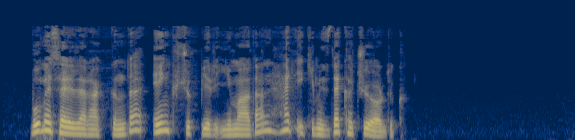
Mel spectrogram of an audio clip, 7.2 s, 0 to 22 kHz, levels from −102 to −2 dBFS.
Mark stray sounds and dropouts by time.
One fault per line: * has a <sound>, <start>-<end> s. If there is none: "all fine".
all fine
